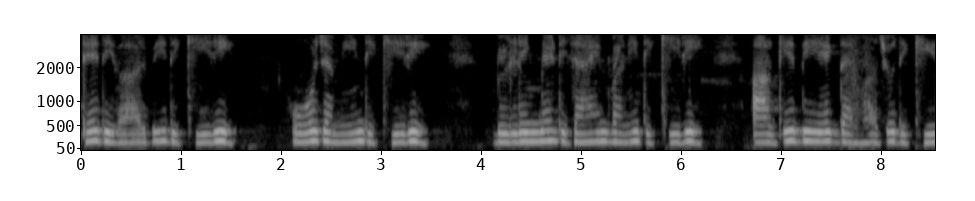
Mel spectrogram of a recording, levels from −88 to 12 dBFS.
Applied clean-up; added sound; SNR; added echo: none; none; none; none.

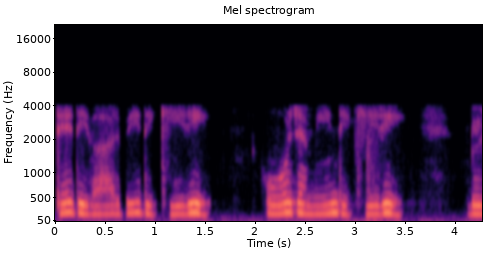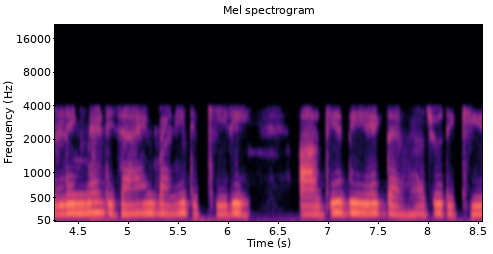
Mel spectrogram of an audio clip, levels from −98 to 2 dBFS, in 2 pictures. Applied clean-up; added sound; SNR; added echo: neural diffusion model UNIVERSE++.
